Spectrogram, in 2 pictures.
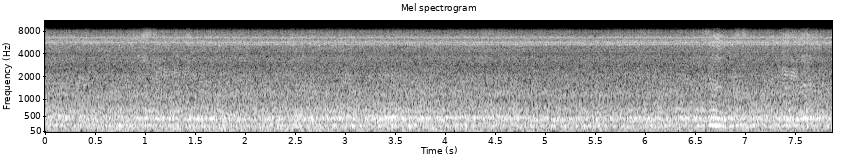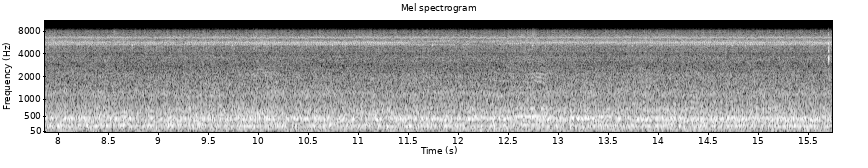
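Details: Many honey bees gather at their home hive while being gifted a treat of purchased honey, a little at a time. Their constant, even buzzing drone fills the whole stretch, with a few faint ticks but no breaks.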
